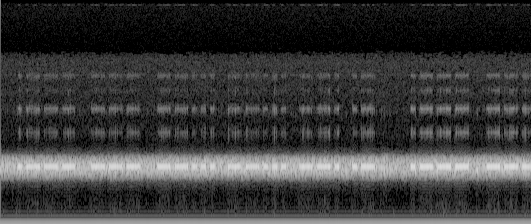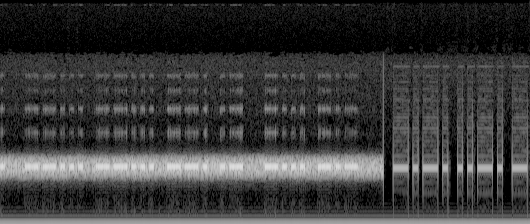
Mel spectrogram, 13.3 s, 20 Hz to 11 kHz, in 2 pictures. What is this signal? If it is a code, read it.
Morse code, heard as a keyed tone, about 22 wpm, 780 Hz. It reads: JO77GA JO77GA BK
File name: tropo / sm7gvf 70cm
